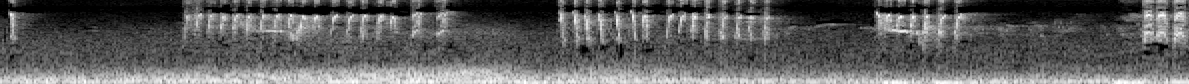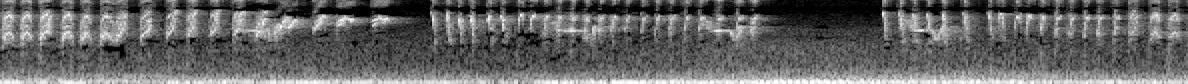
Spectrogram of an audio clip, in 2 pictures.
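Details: Greater green leafbird singing as a lure: long runs of fast, dense, high-pitched chattering notes broken by brief pauses, steady throughout, with a faint low hum underneath.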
